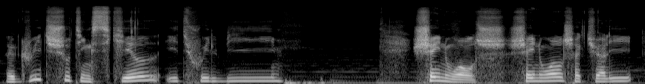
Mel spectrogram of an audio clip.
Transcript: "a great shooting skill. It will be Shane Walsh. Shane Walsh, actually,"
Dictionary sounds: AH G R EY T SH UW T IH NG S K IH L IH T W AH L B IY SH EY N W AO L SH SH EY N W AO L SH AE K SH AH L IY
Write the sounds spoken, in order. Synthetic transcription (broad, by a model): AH G R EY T SH UW T IH NG S K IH L IH T W AH L B IY SH EY N W AO L SH SH EY N W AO L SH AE K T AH L IY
